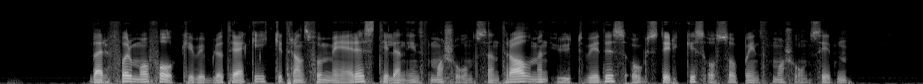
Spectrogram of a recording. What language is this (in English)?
Norwegian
